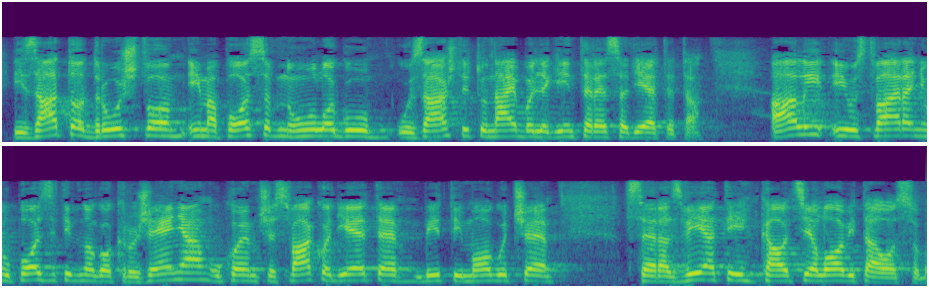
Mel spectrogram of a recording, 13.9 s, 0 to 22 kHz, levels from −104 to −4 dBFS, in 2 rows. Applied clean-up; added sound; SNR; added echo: none; none; none; none.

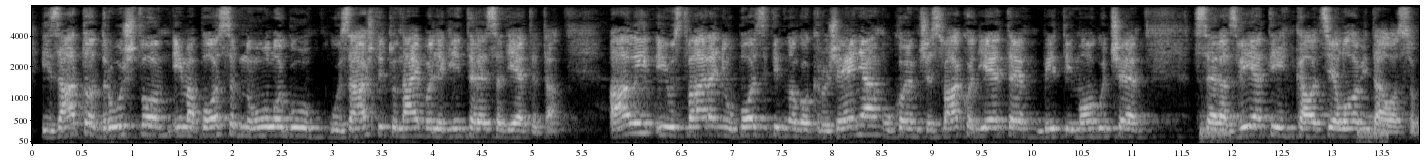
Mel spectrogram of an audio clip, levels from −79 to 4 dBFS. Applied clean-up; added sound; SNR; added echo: neural separator model SepFormer DNS4.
